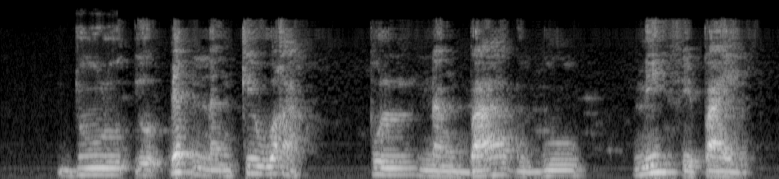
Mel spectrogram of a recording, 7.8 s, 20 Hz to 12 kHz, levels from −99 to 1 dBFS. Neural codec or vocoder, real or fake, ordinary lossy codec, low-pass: none; real; Opus, 16 kbps; 7.2 kHz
